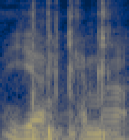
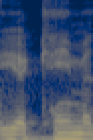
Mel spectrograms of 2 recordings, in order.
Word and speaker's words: Yakima: I've got some Yakima or Yakima, depends how you pronounce it, bike holders.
